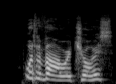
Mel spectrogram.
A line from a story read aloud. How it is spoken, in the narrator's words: cried Umber, the third sister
